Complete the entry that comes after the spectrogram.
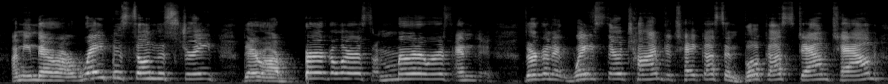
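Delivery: high, outraged disbelief; indignant inner rant. Retold or imitated. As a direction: rant in your head, scandalized. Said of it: "I'm thinking".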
